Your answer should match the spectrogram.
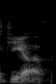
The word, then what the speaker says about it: Geoff: It's Geoff, right? I'm saying it right? – Oh, yeah, you're right.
